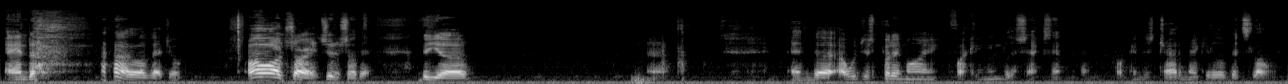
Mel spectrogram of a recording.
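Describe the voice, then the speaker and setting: Rambling husky man in a vehicle. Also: fairly low pitch, moderate pace, pauses often, mellow, poor audio. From Chicago area. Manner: meandering, restarts, swears often. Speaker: livestreamer. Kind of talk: rambling livestream monologue.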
